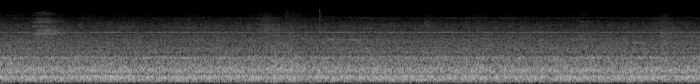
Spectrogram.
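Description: Steady rumble of an R142A subway car's wheels and running gear on the rails, heard from inside the car while it runs through the tunnel and past a station without stopping, with a thin steady high whine over it.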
